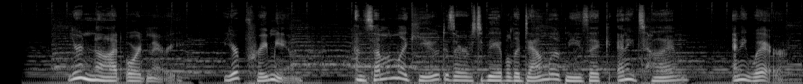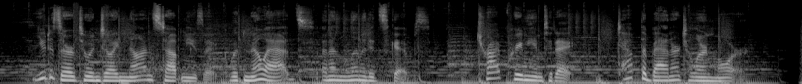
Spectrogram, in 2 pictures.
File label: women radio imaging; The Modern Mom. Friendly, playful and creative.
